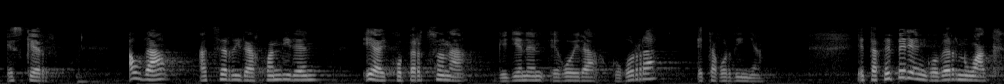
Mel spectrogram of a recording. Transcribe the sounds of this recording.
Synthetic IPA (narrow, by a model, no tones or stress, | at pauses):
e̞ske̞r | awðaːt͡se̞riɾaʝoand̪iɾe̞n | eajko̞pe̞ɾt͡so̞na | ɣe̞je̞ne̞ne̞ɣ̞o̞e̞ɾaɣo̞ɣ̞o̞ra | e̞t̪aɣ̞o̞ɾðiɲa | e̞t̪ape̞pe̞ɾe̞ŋɡo̞β̞e̞ɾnuak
